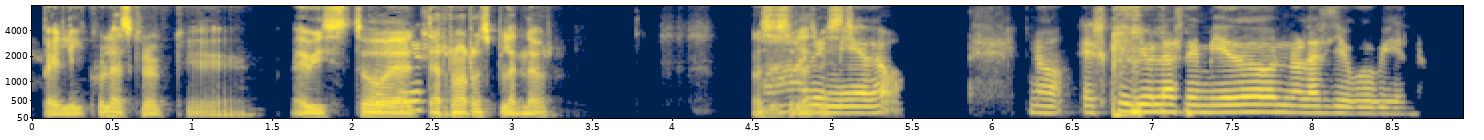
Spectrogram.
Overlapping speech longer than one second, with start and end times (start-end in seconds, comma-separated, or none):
none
